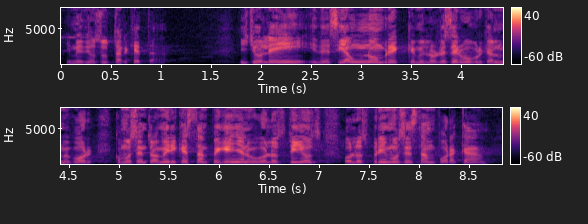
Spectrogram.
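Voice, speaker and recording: A Costa Rican pastor delivers a sermon in Costa Rican Spanish, explaining scripture through personal stories and touches of light humor. His voice is on the high side, fairly quick, and sharp in tone, with a big-room sound.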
